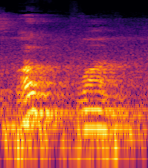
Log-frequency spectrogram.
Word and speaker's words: Bhagwan: This word has 2 syllables. Bhagwan.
